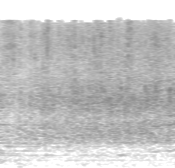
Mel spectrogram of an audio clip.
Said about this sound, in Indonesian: ya, thank you tepuk tangan dulu buat semuanya.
